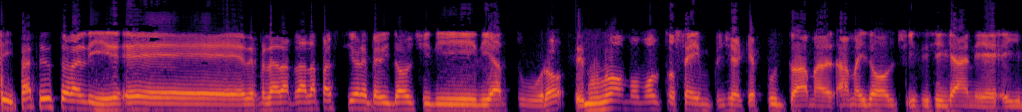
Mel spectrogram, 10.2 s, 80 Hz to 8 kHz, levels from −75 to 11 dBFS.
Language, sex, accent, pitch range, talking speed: Italian, male, native, 100-120 Hz, 165 wpm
